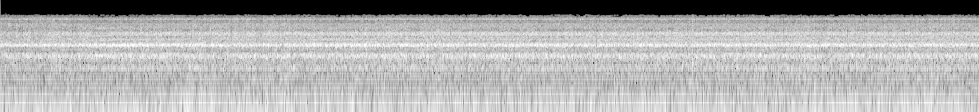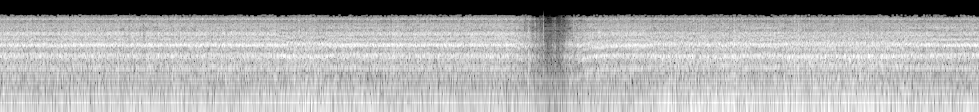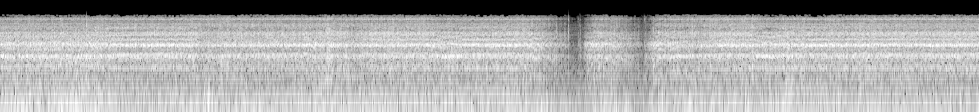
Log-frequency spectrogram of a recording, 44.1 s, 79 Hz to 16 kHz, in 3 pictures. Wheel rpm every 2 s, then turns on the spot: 160, 160, 160, 160, 160, 160, 160, 160, 160, 160, 160, 110, 160, 160, 160, 160, 160, 160, 120, 70, 160, 160.
none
